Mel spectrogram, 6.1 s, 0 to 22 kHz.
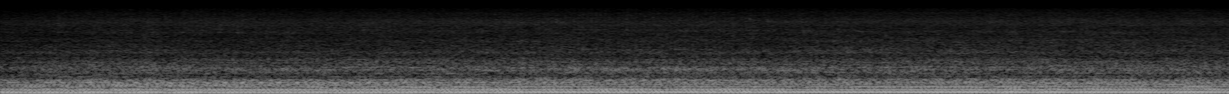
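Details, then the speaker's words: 1981 Yamaha XS1100 Midnight Special stone-cold start on full choke after cleaning the idle (pilot) jets: starts right up and settles into a smooth, even low idle with no misses; previously would not idle without choke. "key on just with no throttle input we'll just push the button to start it there we go it starts right up"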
